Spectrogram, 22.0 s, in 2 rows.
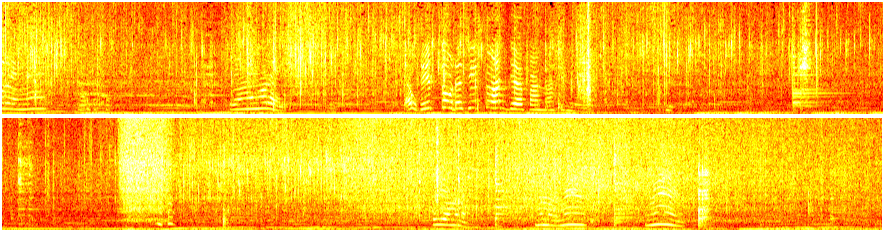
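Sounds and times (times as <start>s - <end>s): fish sizzling in a wok: 0.0s - 22.0s
metal spatula stirring: 9.9s - 10.4s, 11.2s - 11.5s, 16.2s - 20.1s.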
